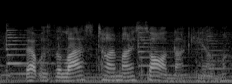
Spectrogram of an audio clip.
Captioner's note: Maggie Voiceover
